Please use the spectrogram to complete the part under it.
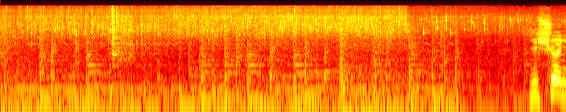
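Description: Onions sizzle in a hot pan.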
